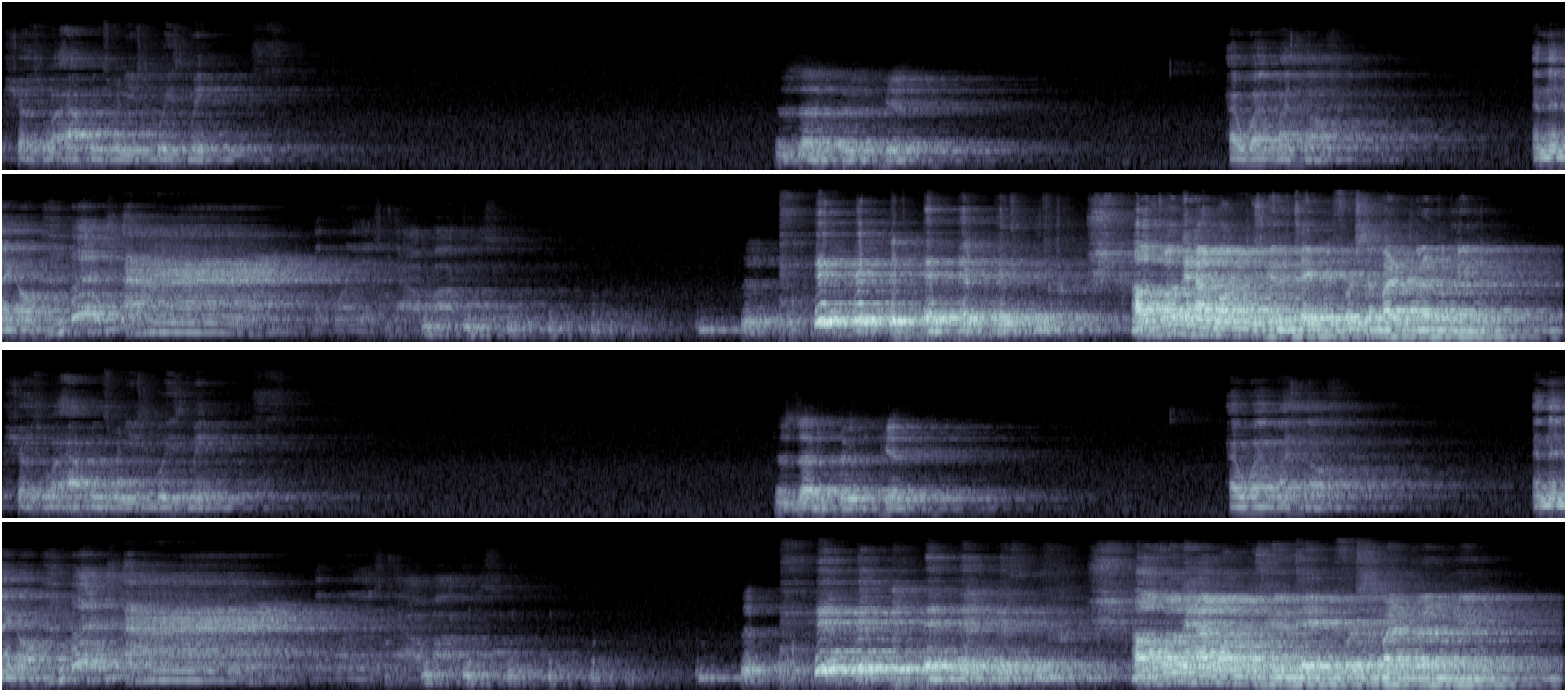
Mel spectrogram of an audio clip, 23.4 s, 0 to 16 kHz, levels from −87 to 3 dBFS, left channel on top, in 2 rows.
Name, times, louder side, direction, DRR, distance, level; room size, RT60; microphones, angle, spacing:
voice 1, 0.0-1.6 9.2-10.0 11.5-15.4, equal, 10° left, -1 dB, 0.5 m, -32 dB
voice 2, 5.8-6.8 16.9-18.0, right 3 dB, 70° right, 1 dB, 0.8 m, -33 dB
voice 3, 17.8-19.6 19.9-22.8, left 1 dB, 85° left, -2 dB, 1.5 m, -18 dB
7.6 x 5.7 x 5.4 m, 2.4 s
head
